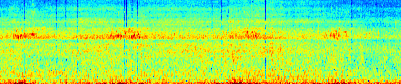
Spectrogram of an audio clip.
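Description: Spinning reel cranked steadily by hand, heard through a rod-mounted camera against wind and surf, with a low thump and a brief rise about every two seconds.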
